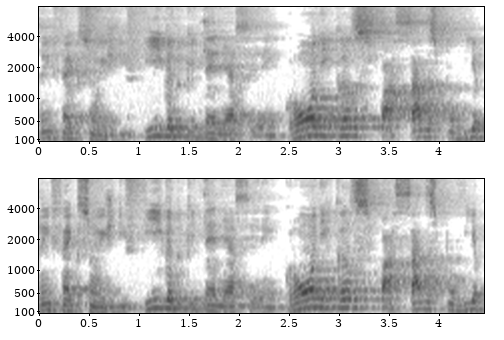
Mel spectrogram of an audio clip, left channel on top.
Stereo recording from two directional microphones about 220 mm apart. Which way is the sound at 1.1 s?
55° right (ahead or behind).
